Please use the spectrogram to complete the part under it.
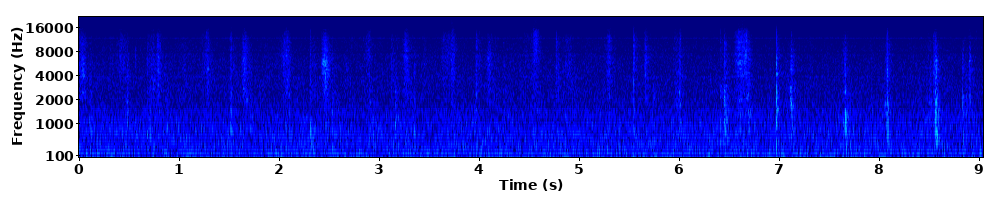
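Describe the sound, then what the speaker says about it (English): Tarot cards are riffled and drawn from a deck in a quiet, close series of soft, quick shuffling flicks and taps spread throughout, with no talking. "So I'm going to pull 3 major arcana cards on each of these columns"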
